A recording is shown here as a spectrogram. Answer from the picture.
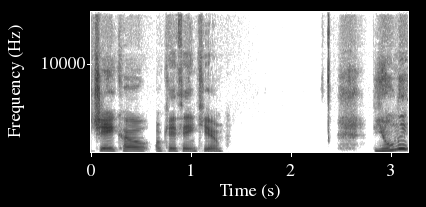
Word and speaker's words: JCAHO: that he said oh it's pronounced jako okay thank you the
